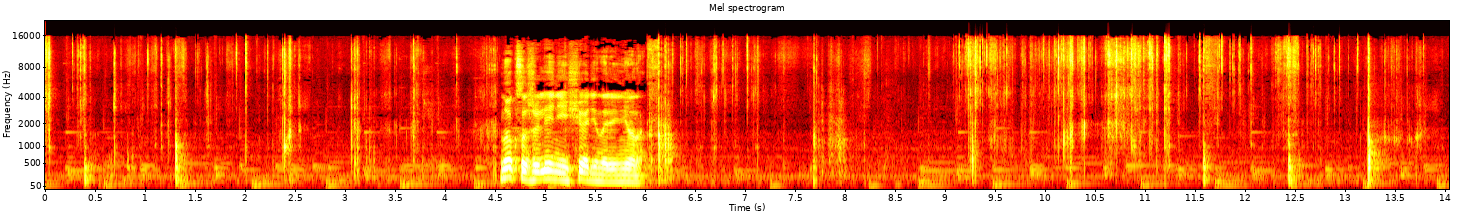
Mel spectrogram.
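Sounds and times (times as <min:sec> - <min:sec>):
plastic capsule pried open: 0:00.0 - 0:04.6, 0:09.1 - 0:13.8
soft background music: 0:00.0 - 0:14.0
foil crinkling and rustling: 0:06.3 - 0:07.3, 0:09.1 - 0:13.8.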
